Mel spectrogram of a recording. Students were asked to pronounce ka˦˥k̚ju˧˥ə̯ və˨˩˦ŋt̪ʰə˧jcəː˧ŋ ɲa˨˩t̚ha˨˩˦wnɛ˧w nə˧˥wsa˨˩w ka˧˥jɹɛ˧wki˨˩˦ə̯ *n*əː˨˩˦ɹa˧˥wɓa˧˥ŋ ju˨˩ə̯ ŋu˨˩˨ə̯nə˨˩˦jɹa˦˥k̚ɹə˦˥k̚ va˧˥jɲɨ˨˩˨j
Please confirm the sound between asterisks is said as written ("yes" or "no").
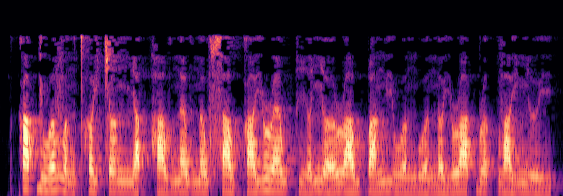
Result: no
